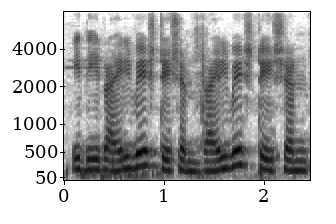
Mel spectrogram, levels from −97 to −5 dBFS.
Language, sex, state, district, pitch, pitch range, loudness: Telugu, female, Andhra Pradesh, Visakhapatnam, 190 Hz, 180-205 Hz, -14 LUFS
